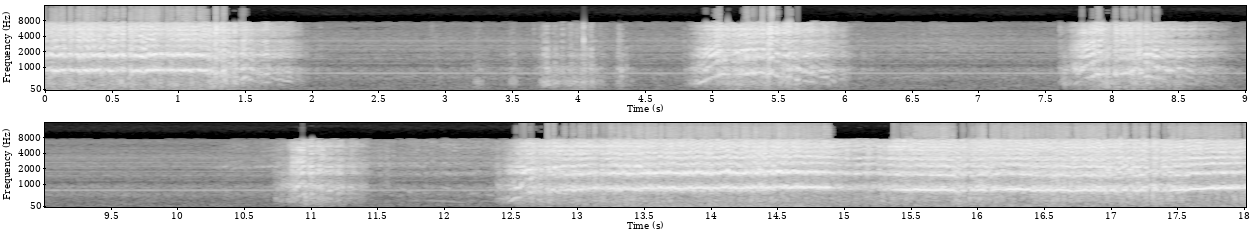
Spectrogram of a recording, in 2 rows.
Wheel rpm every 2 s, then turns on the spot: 190, 0, 50, 20, 30, 10, 120, 220, 220.
none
